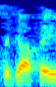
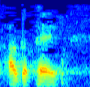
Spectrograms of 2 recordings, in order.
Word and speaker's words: agape: And the original Greek word, sometimes pronounced agape or agape, which is here translated charity, might better have been rendered love.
